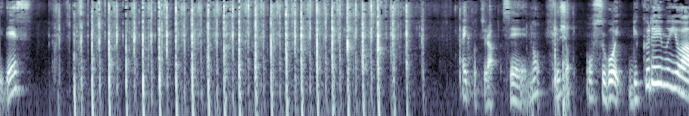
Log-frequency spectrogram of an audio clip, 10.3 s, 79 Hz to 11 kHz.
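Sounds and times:
speech: 0.0 - 1.0, 7.0 - 10.3
oracle cards being shuffled: 0.7 - 7.1.

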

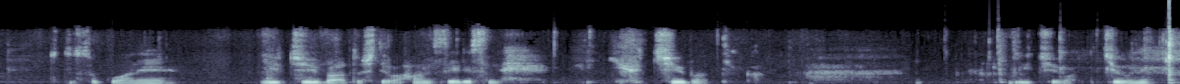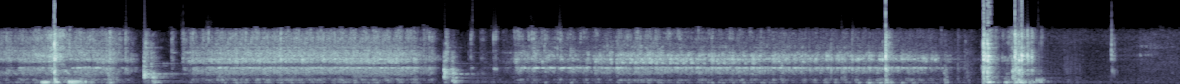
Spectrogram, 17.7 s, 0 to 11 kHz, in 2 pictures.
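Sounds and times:
speech: 0.4 - 1.4, 2.0 - 5.5, 7.6 - 9.8
sewing machine stitching: 8.6 - 16.5.

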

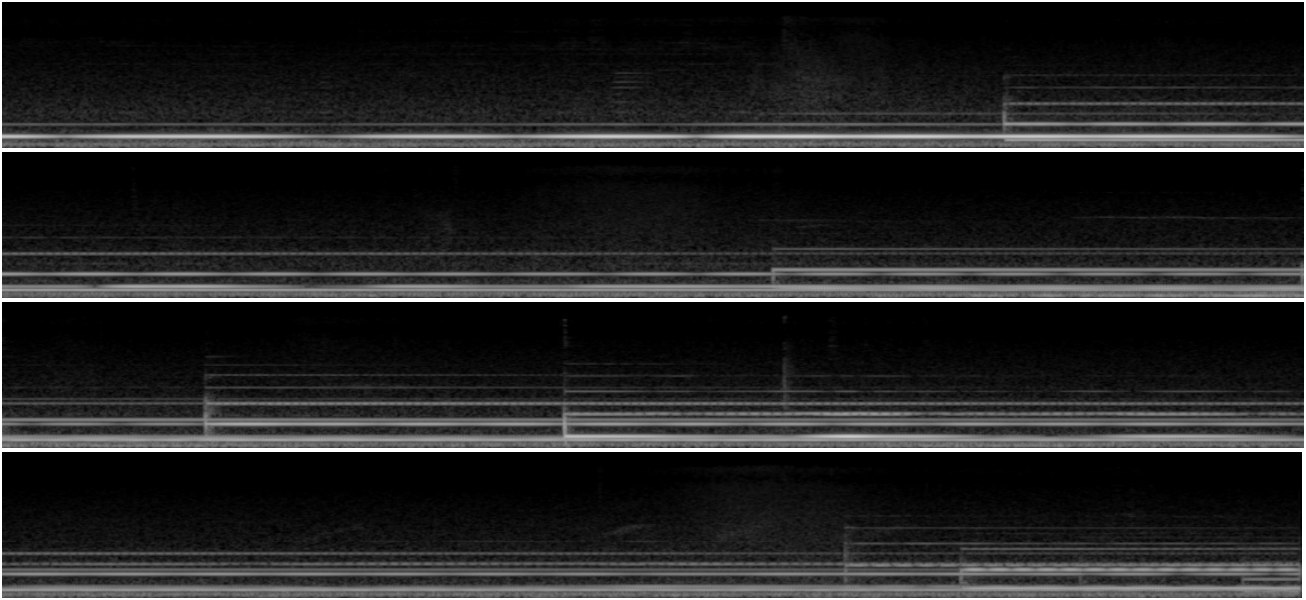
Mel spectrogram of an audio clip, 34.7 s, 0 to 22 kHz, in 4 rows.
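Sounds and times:
singing bowls ringing for sound healing: 0.0 - 34.7.

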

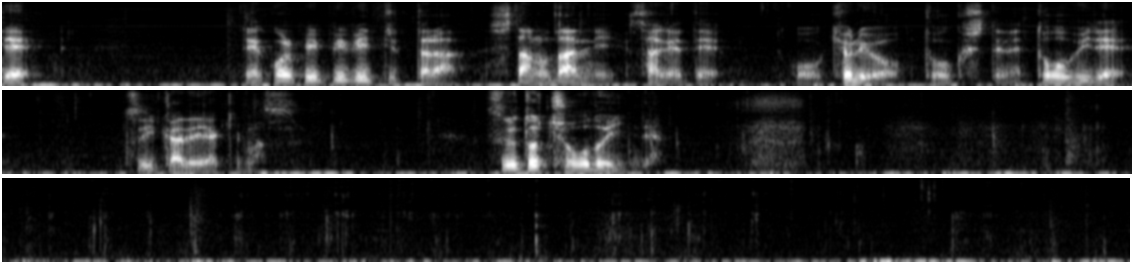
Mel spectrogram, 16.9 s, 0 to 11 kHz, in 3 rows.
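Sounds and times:
speech: 0.0 - 0.2, 1.2 - 7.2, 8.1 - 9.6
chewing and biting of food during lunch: 9.0 - 16.9.

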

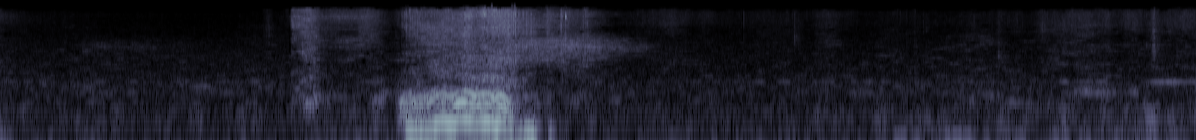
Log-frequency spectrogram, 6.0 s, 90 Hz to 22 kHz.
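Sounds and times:
zipper closing on clothing: 1.5 - 3.0
speech: 2.0 - 2.8.

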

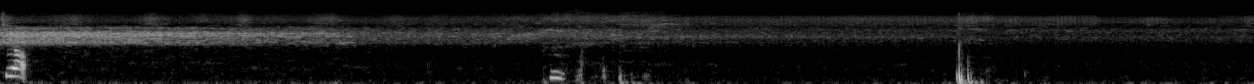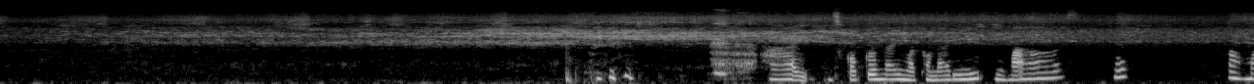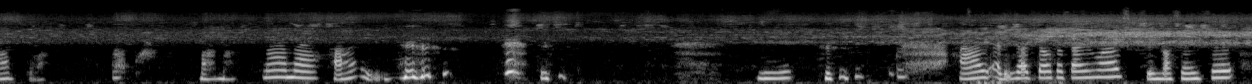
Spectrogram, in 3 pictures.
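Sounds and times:
speech: 0.0 - 0.5, 5.5 - 6.2, 20.4 - 23.9, 24.8 - 25.6, 27.1 - 29.6, 30.5 - 30.8, 32.6 - 37.5
cicadas buzzing on a summer morning in Australia: 0.0 - 37.5
sharp thump: 9.6 - 9.9
laughter: 18.2 - 18.9, 29.1 - 29.6, 30.2 - 30.8, 33.3 - 34.5.

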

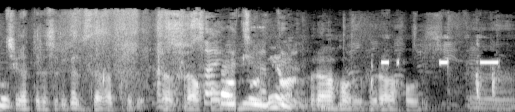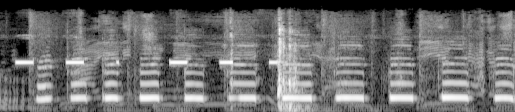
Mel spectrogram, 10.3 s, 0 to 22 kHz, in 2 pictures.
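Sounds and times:
speech: 0.0 - 6.0
vehicle warning beeper sounding short electronic beeps: 3.8 - 10.2.

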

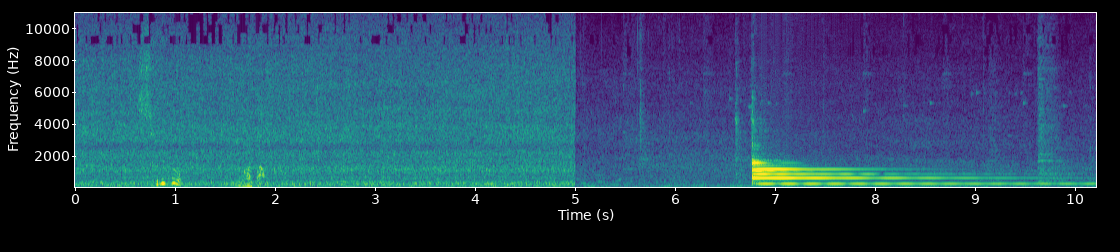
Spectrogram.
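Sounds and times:
speech: 0.8 - 2.2, 6.8 - 7.0
lucky bell struck in a cave opposite a waterfall: 6.8 - 10.2.

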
